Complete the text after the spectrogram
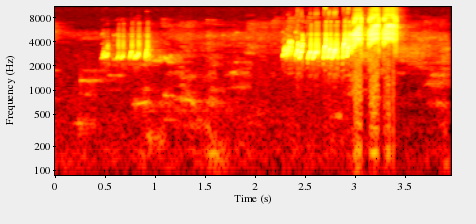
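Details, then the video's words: Active flamboyan singing sharp, rapid chatter for a training recording: a short bright trill of quick repeated high notes, a pause with faint twitters, then a louder, denser, high, harsh trill of about a second. "FLAMBOYAN GACOR FULL NEMBAK NYERECET MBESET TAJAM"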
